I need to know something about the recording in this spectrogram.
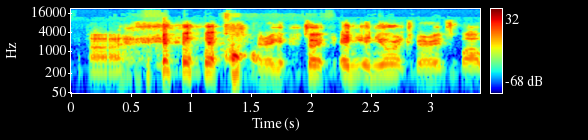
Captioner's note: laughing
